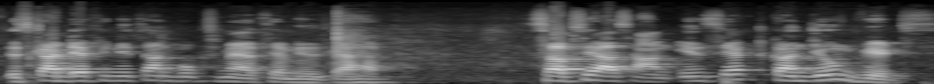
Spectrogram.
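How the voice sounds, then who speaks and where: A man teaches a science class in Hindi. He says the key terms slowly and repeats them, as if dictating notes. He checks often that his students are following. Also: on the high side, lively intonation, slight background noise. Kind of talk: classroom lecture.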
